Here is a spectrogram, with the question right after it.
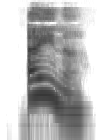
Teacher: Keep it rising at the end, curious, friendly.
